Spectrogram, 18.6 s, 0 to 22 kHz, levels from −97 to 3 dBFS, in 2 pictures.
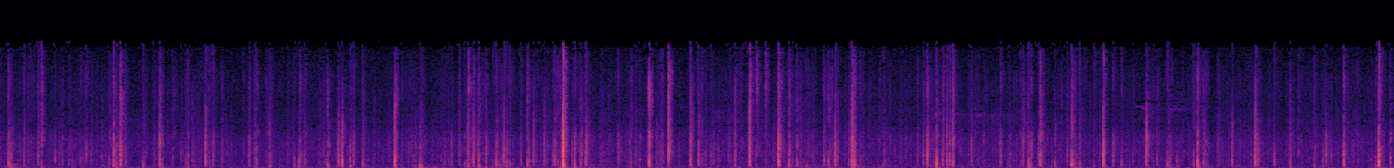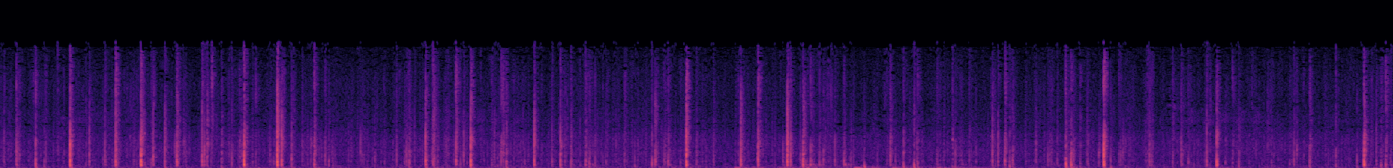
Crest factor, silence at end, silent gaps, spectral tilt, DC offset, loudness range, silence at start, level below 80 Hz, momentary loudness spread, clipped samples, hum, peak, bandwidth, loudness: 42 dB; 0 s; none; -2 dB/octave; under 0.1%; 5 LU; 0 s; -70 dBFS; 14 LU; under 0.1%; none; 0 dBFS; 17 kHz; -42 LUFS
